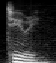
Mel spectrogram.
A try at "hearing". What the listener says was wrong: Not jeering, but with a h, hearing.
